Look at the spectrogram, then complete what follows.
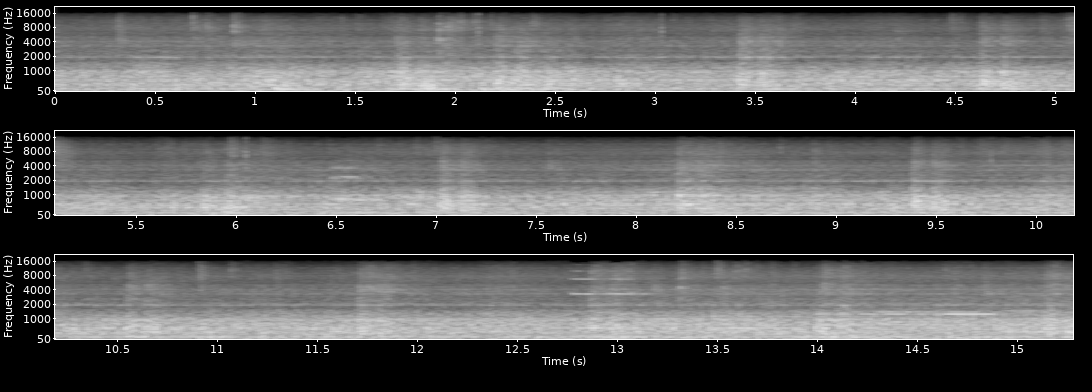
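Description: Hisatsu Orange Railway train running along the line, heard from inside the car: a steady running rumble with the wheels knocking over rail joints every second or so.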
